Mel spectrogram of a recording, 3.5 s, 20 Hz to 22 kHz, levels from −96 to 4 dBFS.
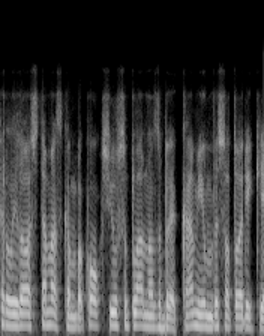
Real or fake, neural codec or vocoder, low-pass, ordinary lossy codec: fake; codec, 16 kHz, 2 kbps, FunCodec, trained on LibriTTS, 25 frames a second; 7.2 kHz; Opus, 16 kbps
